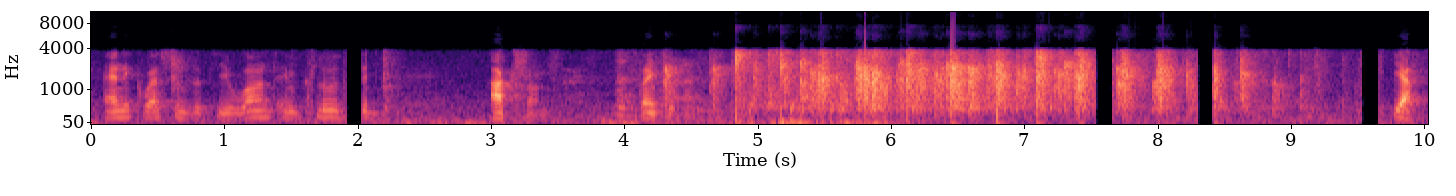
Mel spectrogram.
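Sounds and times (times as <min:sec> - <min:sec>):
audience applauding: 0:04.2 - 0:09.2.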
